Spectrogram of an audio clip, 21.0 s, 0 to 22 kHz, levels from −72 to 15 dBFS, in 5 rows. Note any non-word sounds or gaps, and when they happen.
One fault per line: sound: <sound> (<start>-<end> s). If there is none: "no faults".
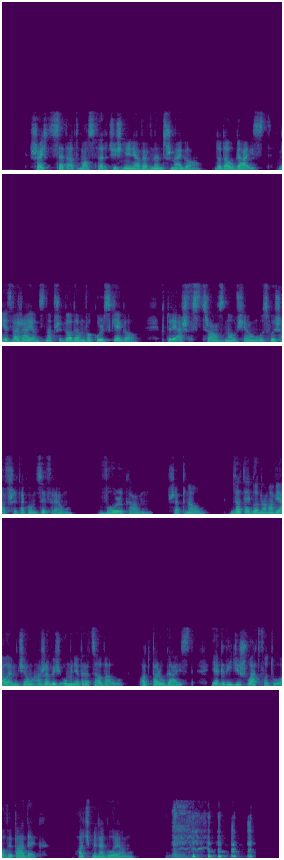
sound: laugh (19.2-20.6 s)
